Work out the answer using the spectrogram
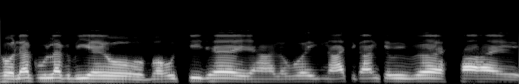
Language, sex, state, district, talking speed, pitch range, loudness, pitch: Magahi, male, Bihar, Lakhisarai, 210 wpm, 130-145 Hz, -14 LUFS, 140 Hz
